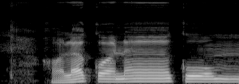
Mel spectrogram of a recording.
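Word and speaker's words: خلقناكم: Cara bacanya yaitu mim mati dimasukkan ke huruf mim yang kedua. Ini bacanya ditahan dengan dengung. Khalaqnakum.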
